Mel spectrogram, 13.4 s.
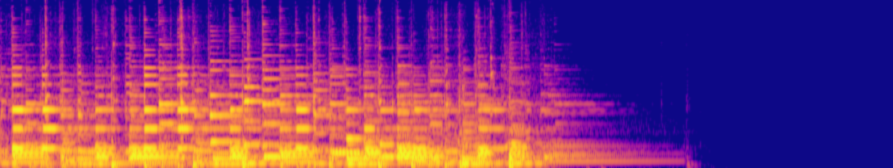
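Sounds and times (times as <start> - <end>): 
acoustic music: 0.0 - 10.6.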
